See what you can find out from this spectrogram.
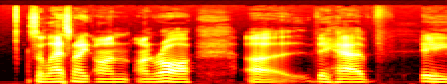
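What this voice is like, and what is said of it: Usual voice. Nothing is said of it.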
